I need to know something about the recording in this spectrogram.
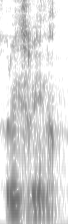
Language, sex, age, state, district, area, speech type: Tamil, male, 30-45, Tamil Nadu, Thanjavur, rural, spontaneous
